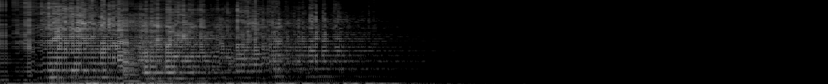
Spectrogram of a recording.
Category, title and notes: Sound effects > Other
Robot-esque voice with reverb, sort of musical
